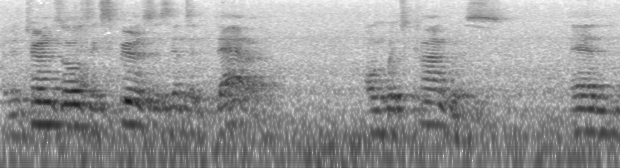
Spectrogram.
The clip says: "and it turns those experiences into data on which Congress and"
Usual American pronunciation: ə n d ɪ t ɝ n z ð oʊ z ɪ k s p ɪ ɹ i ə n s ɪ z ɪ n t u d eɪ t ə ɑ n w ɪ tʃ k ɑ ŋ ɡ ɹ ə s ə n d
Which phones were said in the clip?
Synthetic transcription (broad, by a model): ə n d ɪ t ɝ n z ð oʊ z ɪ k s p ɪ ɹ i ə n s ɪ z ɪ n t u d eɪ t ə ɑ n w ɪ tʃ k ɑ ŋ ɡ ɹ ə s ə n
